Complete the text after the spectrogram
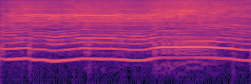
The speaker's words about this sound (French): je les attaque à la hache et à la tronçonneuse. Mais pas toujours. Ça va dépendre beaucoup des infractuosités du bois, de ce qu'il a, de ce qu'il recèle, de l'idée que j'en ai derrière. Mais oui, forcément, au début, ça commence avec la tronçonneuse.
